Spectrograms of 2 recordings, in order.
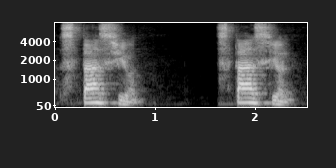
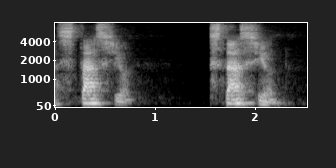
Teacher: vokal E yang pendek dan ringan muncul dengan sendirinya saat kita mengucapkan kata stasiun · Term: schwa bunyi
